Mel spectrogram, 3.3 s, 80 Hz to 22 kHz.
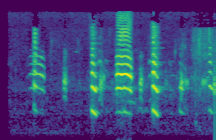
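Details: Eurasian coot recorded in the 2020–2021 season gives short, nasal, honking calls, about seven in three seconds at an uneven pace, with one longer, harsher burst in the middle.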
